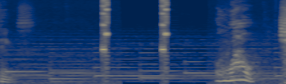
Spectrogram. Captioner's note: Mind-blower beeps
